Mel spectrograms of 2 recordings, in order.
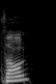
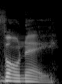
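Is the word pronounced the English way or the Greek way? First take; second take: English; Greek. First: It is pronounced like the English word phone. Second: It is pronounced the Greek way, as phoné. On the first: "We would pronounce it phone" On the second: "In the Greek, it's phoné"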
